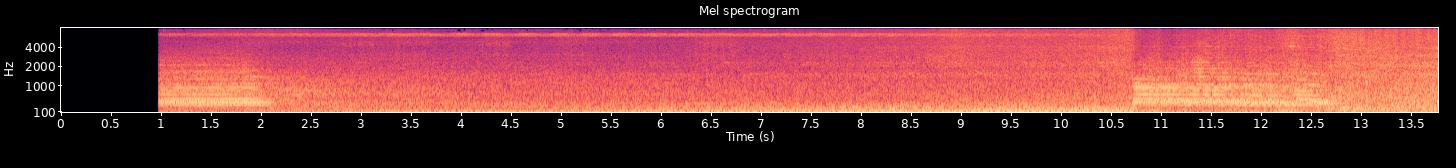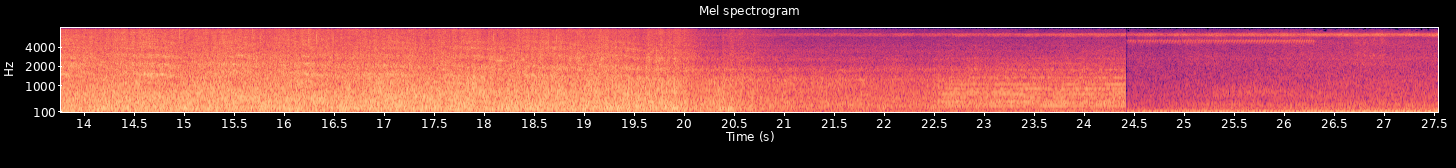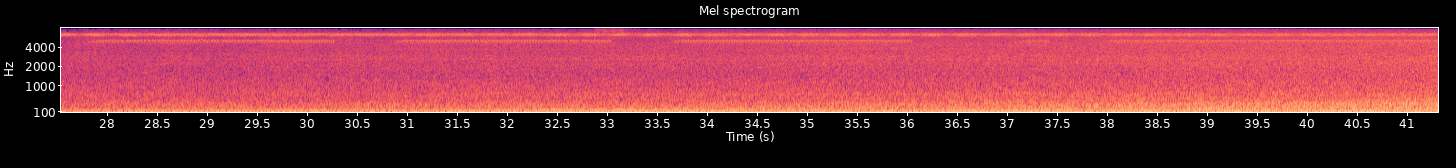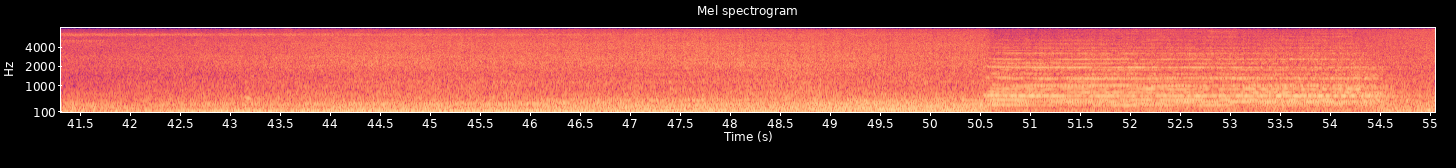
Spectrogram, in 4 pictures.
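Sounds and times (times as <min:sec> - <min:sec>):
train horn blasts: 0:01.0 - 0:02.3, 0:10.7 - 0:13.0, 0:22.5 - 0:24.4, 0:50.5 - 0:54.8
crickets chirping: 0:01.0 - 0:55.0
train wheel and rail noise: 0:01.0 - 0:55.0.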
